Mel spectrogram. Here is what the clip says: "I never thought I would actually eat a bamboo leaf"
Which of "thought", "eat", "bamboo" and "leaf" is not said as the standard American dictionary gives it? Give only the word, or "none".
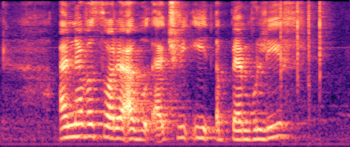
thought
